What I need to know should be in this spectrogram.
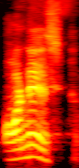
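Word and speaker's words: honest: না আমরা কি বলি অনেস্ট অনেস্ট আমরা এই ও সাউন্ড থেকে উচ্চারণ করি অনেস্ট বলি অনেস্ট তাইতো তাহলে এখানে দেখো এইচ এর সাউন্ডটা সাইলেন্ট থাকছে মানে উচ্চারণ হচ্ছে না আমরা উচ্চারণ করছি না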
